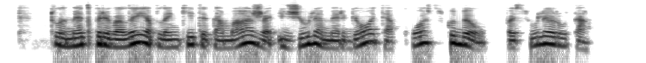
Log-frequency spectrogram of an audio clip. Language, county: Lithuanian, Vilnius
